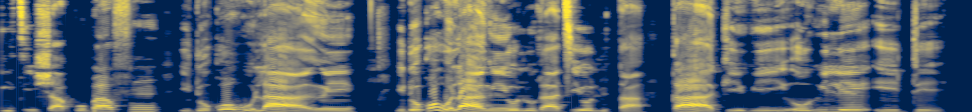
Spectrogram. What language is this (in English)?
Yoruba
